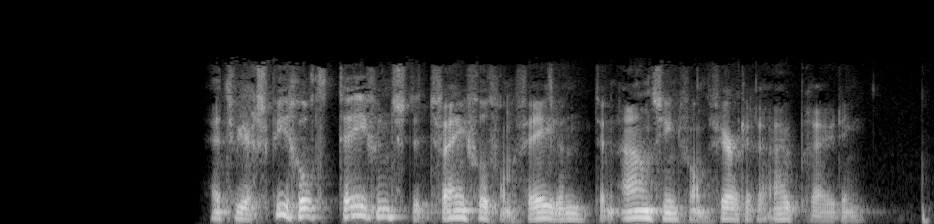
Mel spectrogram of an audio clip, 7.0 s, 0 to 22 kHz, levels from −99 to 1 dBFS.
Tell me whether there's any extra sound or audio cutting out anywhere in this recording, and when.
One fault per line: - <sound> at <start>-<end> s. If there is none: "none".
none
